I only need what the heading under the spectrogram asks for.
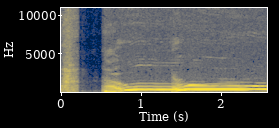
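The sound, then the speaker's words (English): A dog howls after a brief silence, one long rising wail swelling into a second that holds steady and loud through the end, with no talking. “Hey, maybe we should just call this podcast The Howl.”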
